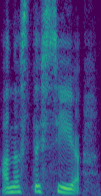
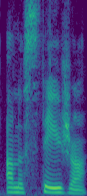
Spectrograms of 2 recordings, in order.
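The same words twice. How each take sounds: First: The name is said with a Russian pronunciation. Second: The name is said with an English pronunciation. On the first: "In Russian, correct, it's to say Anastasia. That's how we uh, say that name" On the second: "But in English, uh, it's pronounced as Anastasia"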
